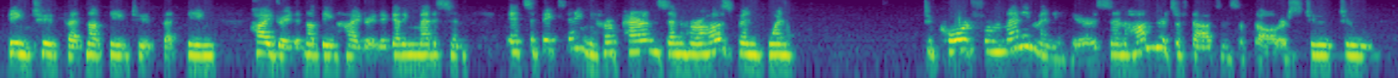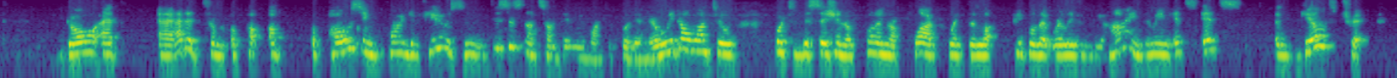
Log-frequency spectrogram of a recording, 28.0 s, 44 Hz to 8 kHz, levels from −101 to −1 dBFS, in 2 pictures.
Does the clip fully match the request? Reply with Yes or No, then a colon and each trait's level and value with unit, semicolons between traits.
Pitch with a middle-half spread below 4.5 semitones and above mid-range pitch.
Yes: average, 3.8 semitones; high, 215 Hz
